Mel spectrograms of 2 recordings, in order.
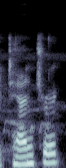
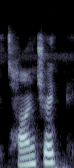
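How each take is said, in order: First: First syllable of "tantric" as TAN; tantric with short A. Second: First syllable of "tantric" as TAHN; tantric with broad AH. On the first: Reader trying the other pronunciation, "tantric" as TAN-trik. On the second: Reader unsure how to say it, "tantric" pronounced TAHN-trik. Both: Shown as a demonstration. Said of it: "I don't know how to say that".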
